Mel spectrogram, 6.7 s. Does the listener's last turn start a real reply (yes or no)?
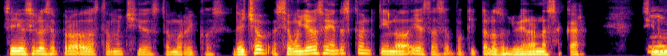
yes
